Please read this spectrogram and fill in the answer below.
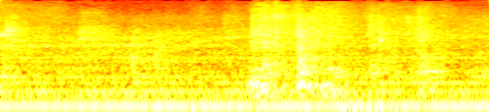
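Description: Kitchen oven running with a steady low hum while its door stands open, with a brief knock of a baking tray being handled on the oven rack about one and a half seconds in.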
